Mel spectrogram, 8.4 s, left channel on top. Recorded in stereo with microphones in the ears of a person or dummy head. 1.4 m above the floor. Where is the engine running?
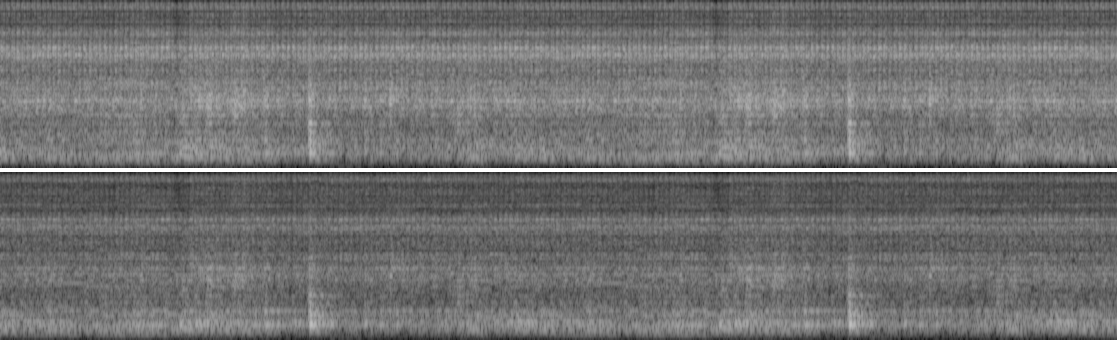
60° left (ahead or behind), 1.0 m.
